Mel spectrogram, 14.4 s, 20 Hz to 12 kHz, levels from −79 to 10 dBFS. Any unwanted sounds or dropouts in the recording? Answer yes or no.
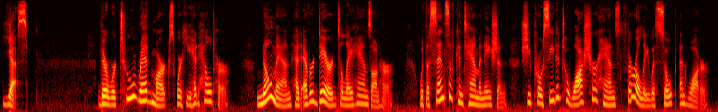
no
